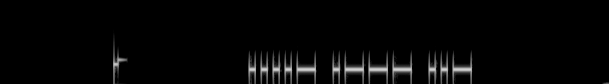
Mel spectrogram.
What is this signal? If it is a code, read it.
Morse code, heard as a keyed tone, about 20 wpm, 700 Hz. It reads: 4JU
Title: Three Challenging Letter-Number Combinations 20wpm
